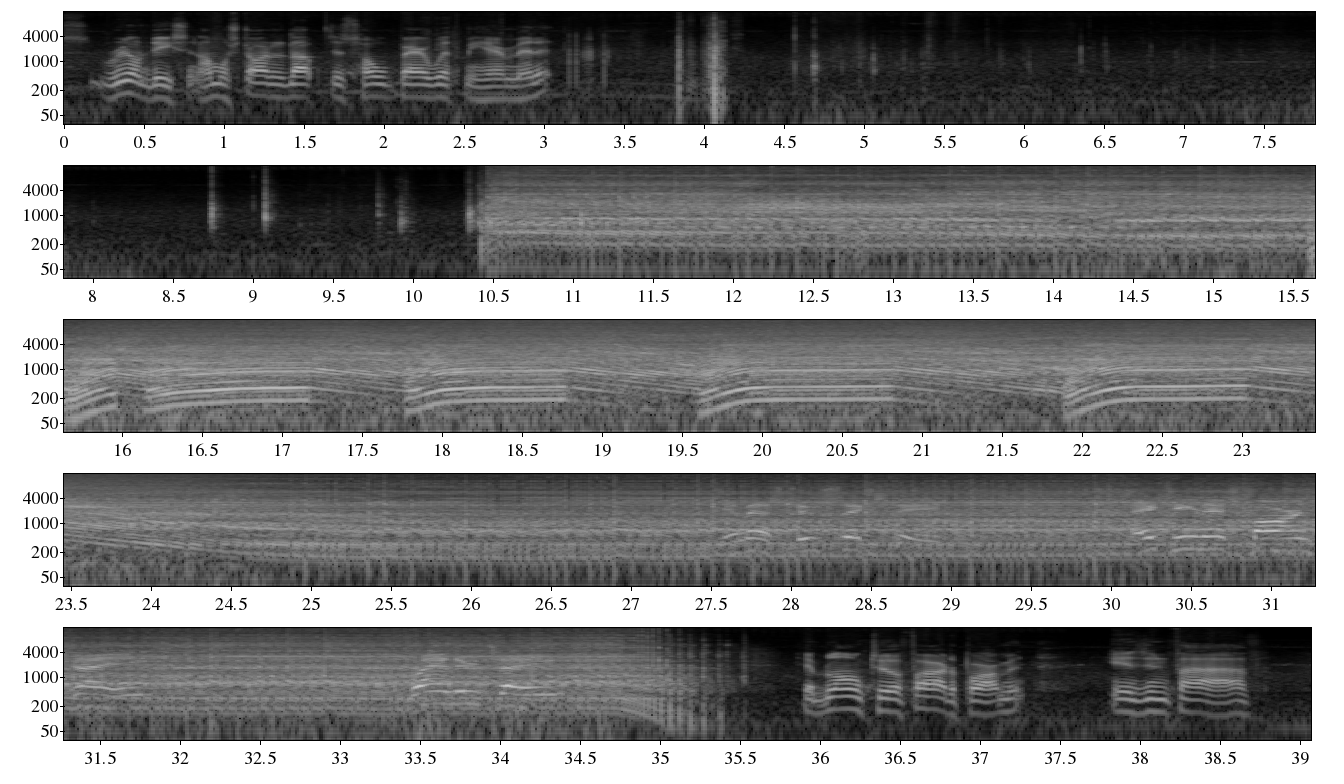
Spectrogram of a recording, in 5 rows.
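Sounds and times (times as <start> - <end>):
chainsaw engine revving: 10.4 - 35.6.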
